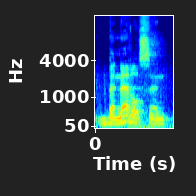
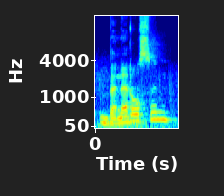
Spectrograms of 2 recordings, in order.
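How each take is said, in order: First: Said in the usual way. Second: Benedelson rising high, questioning; unsure name. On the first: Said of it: "settles on name". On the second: Shown as a demonstration. Commentator guessing a player name, unsure. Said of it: "unsure name reading".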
